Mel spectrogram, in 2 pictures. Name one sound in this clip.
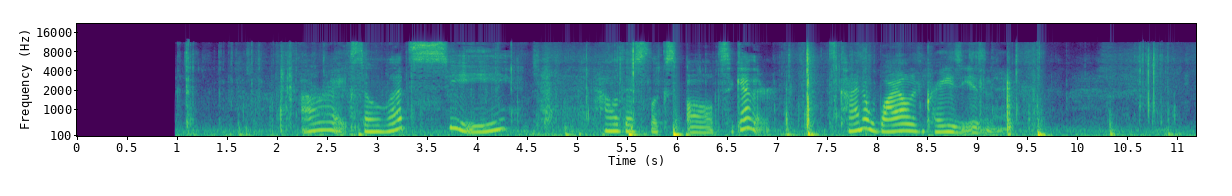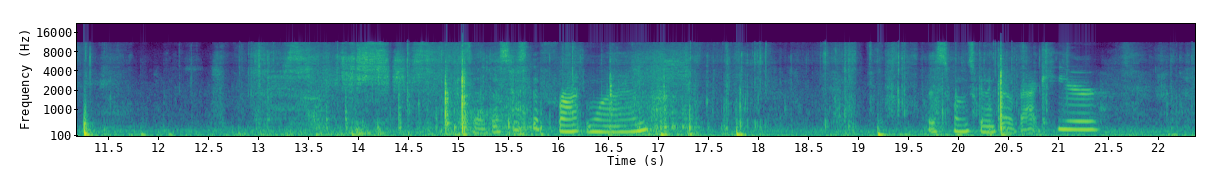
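Paper pages rustle and flap as they are leafed through.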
